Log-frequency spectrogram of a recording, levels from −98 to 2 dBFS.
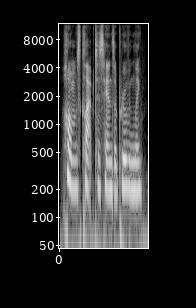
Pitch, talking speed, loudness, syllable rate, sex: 205 Hz, 170 wpm, -18 LUFS, 6.1 syllables/s, female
